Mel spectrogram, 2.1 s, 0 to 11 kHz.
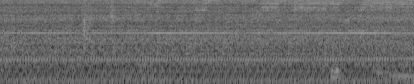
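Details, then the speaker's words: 1979 Porsche 924 under restoration, engine off, electric fuel pump hot-wired straight to the battery for a warm-up regulator pressure check: faint constant hum with a thin steady tone from the rear; pump running normally. "you can hear the fuel pump running right can you hear that it's back there running"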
